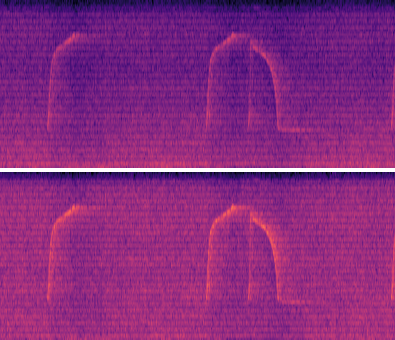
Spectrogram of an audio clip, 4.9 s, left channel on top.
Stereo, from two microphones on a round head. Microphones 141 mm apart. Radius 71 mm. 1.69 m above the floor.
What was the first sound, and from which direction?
Running water, 80° right.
